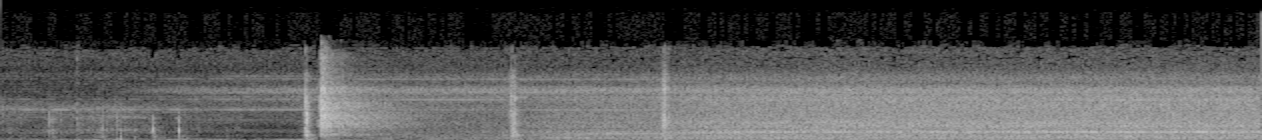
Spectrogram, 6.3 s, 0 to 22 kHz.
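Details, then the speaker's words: New Holland TM120 tractor after repair: knob ticks, then sharp clicks as the AC compressor clutch engages and the blower rises, restored after finding a wire rubbed through by vibration. "and now when i turn that knob you can hear a loud click that's the air compressor or the ac compressor clicking"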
